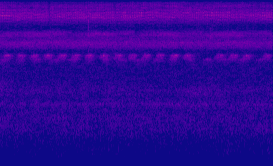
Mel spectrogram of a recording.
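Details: A chorus of insects by a crackling bonfire: continuous piercing high-pitched trills over a rhythmic chirp repeated roughly three to four times per second, with one soft pop of burning wood.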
